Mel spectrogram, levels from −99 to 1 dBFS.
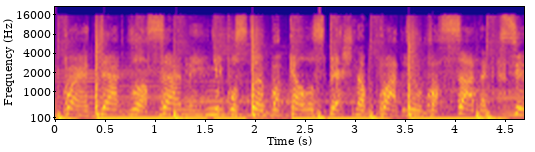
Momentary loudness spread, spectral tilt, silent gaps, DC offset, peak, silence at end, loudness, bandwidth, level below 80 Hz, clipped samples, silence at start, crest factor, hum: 3 LU; -5 dB/octave; none; under 0.1%; 0 dBFS; 0 s; -14 LUFS; 16 kHz; -12 dBFS; under 0.1%; 0 s; 10 dB; none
